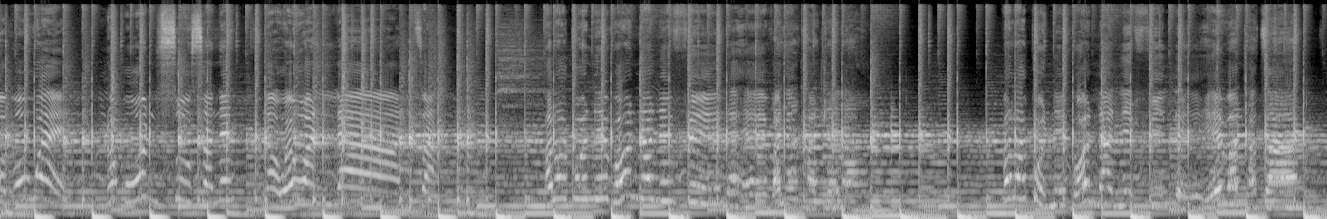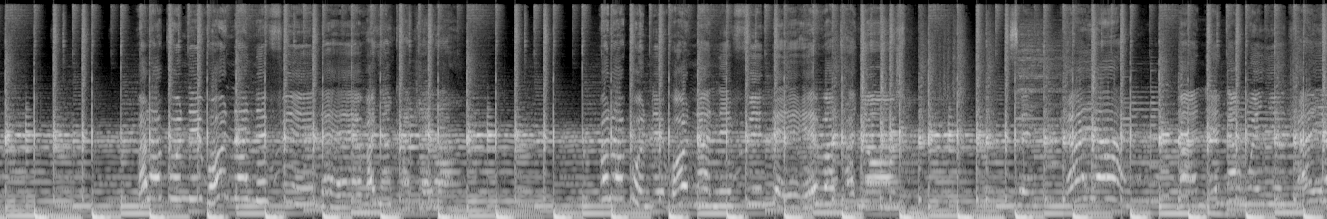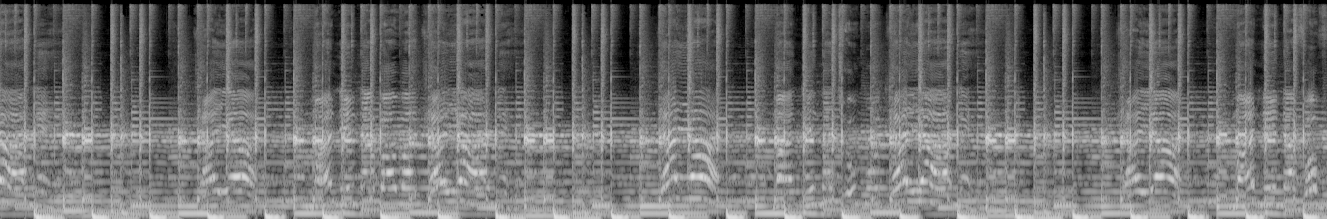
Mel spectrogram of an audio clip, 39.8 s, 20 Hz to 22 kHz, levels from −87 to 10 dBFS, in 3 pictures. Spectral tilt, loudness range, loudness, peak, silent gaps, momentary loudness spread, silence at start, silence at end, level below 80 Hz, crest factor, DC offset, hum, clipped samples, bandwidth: -4.5 dB/octave; 2 LU; -10 LUFS; 0 dBFS; none; 4 LU; 0 s; 0 s; -14 dBFS; 10 dB; under 0.1%; none; 0.3%; over 20 kHz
